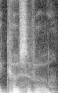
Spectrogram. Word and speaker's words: Kosovo: um and uh well we would pronounce it Kosovo you would say Kosovo I'm not sure we'd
